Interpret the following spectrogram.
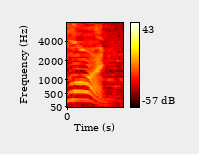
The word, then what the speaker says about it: Lorne: Name's Lorne. That's easy to remember. Rhymes with corn.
